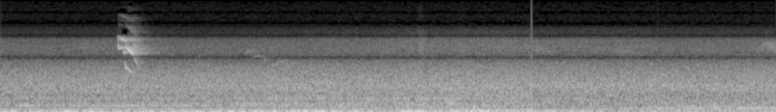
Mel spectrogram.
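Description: A bird gives one short downward-sweeping call about a second in, over a steady low rumble.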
